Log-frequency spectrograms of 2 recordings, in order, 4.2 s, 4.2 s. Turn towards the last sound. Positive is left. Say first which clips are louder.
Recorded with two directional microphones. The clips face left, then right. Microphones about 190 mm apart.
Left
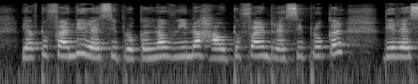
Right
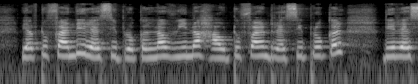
# right 5 dB
turn(degrees=-45)  # may be behind; listen again after turning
